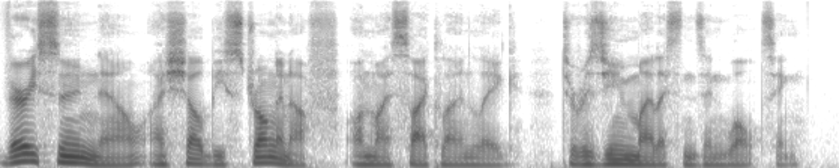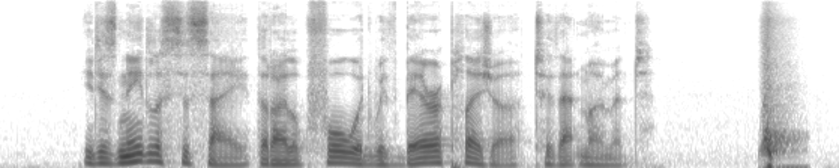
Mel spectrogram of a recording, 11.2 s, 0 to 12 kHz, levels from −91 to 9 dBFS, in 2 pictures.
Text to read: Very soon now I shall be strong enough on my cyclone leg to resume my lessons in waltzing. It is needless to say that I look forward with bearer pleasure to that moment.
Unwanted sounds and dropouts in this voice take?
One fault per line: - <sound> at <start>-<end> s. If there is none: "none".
- whoosh at 10.7-11.0 s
